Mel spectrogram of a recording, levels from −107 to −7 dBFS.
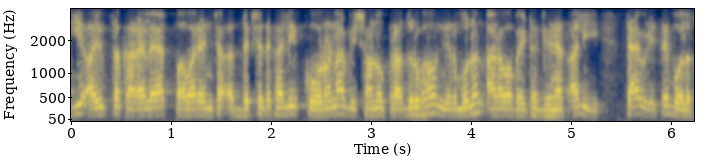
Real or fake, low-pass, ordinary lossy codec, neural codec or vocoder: real; 3.6 kHz; Opus, 32 kbps; none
